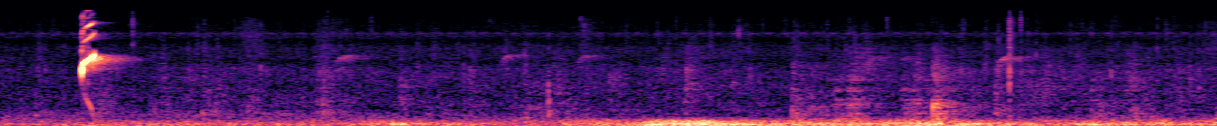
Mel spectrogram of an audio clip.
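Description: A frog gives a single sharp, high whistle, loud and brief, followed by a low rumble.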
